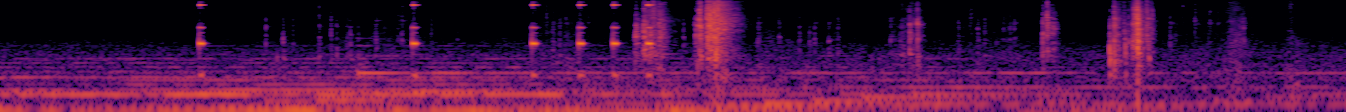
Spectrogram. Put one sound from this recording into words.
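Short electronic menu clicks and chimes sound in quick succession.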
